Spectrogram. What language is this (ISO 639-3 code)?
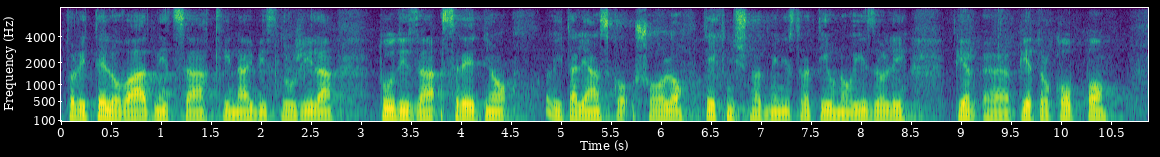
slv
